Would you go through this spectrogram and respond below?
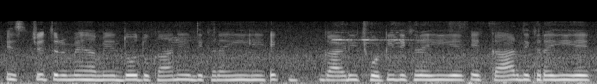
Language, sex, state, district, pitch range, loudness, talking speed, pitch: Hindi, female, Maharashtra, Nagpur, 205-215 Hz, -14 LUFS, 200 wpm, 210 Hz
